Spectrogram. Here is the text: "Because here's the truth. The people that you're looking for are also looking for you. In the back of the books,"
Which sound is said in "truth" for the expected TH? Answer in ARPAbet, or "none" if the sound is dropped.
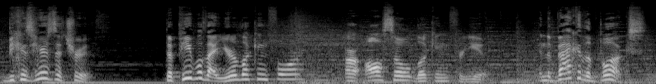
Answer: TH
